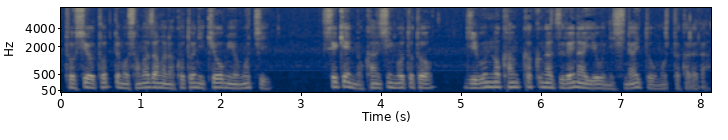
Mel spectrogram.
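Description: A man's voice: fairly low pitch, fairly even intonation, normal speed, mellow, breathy edge. A man playing a retired older man in a radio drama, reflective and muttering in a colloquial way. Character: retired old man, weary and grumbling, reflective.

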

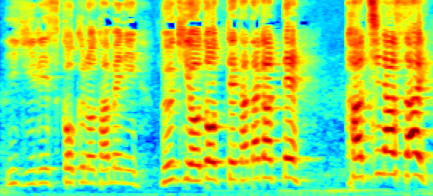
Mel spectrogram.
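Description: A woman voicing the ghost of a betrayed lord in a radio play reading, shouting loud curses. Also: high-pitched, expressive, normal speed. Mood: rousing.

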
